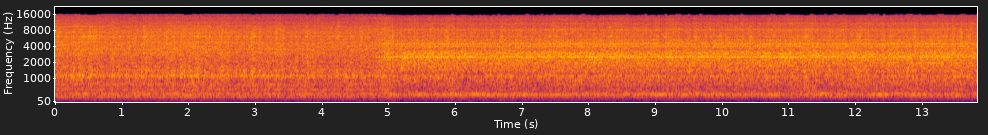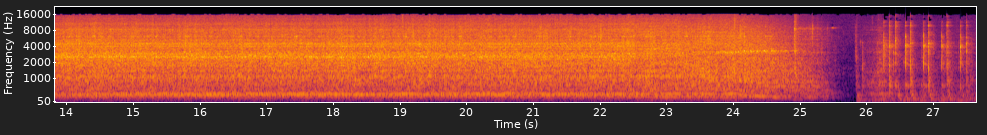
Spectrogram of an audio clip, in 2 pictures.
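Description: King Canada 10 x 22 benchtop lathe running with its chuck spinning while the tool takes a 20-thou turning cut; a higher whine joins about five seconds in. Near the end the motor winds down and stops, followed by a short rapid rattle of clicks.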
